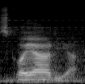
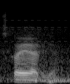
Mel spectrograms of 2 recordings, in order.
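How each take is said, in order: First: Put-on স্কয়ারিয়া said as skwa-ri-ya, Old Persian style; Old Persian pronunciation. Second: স্কয়ারিয়া repeated with a lower falling close; Old Persian pronunciation. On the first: Teacher giving Xerxes' real Persian name, demonstrated. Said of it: "actual Persian প্রনাউন্সিয়েশনটা হচ্ছে". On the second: Teacher repeating Xerxes' Persian name, lower. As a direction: give স্কয়ারিয়া again, lower and settled. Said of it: "সেটার pronunciation হচ্ছে এই রকম". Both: Shown as a demonstration.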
